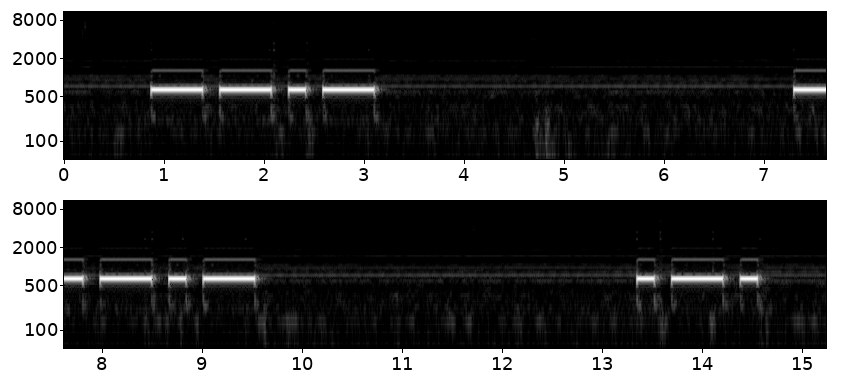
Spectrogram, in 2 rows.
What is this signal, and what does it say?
Morse code, heard as a keyed tone, about 7 wpm, 650 Hz. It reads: Q Q R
